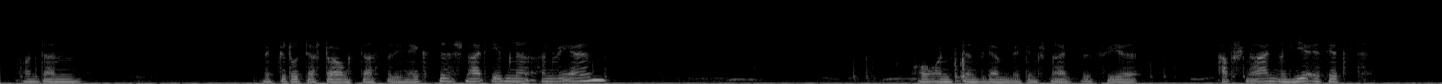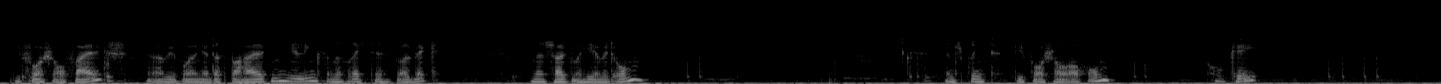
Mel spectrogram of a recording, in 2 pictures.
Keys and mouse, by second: 0.3-6.2 drag, 8.6-19.5 drag, 19.6-21.7 drag, 22.2 click, 23.1 click.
